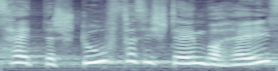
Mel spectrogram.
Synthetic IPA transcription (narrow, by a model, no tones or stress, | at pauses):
shɛt̪ːəsʃtuːfəsiʃteːmʋoɦɛɪs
